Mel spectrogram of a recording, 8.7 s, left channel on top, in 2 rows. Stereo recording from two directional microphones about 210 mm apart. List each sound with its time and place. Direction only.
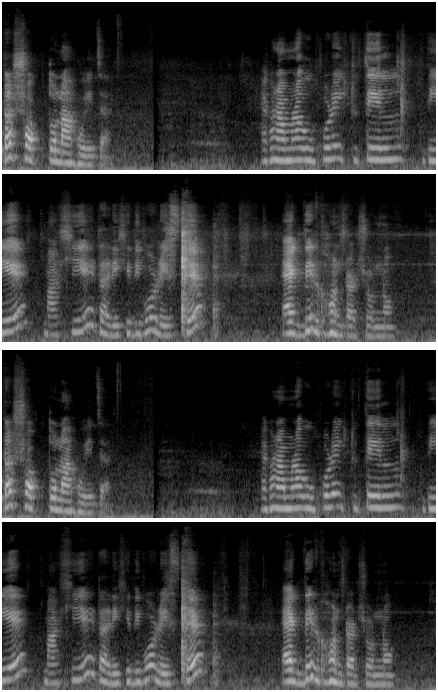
0.0 s a woman's voice: 15° left (ahead or behind)
2.6 s a woman's voice: 50° right (ahead or behind)
7.1 s a woman's voice: 50° right (ahead or behind)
